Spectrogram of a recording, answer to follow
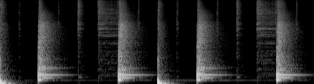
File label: POP VA, Pop-Rock Drumloops; USB Soundscan vol.37; AKAI; 90 s Sample CDs; 152 POP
